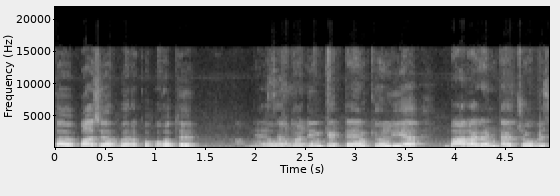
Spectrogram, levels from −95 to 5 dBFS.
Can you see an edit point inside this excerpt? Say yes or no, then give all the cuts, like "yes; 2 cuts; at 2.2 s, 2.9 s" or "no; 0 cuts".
yes; 1 cut; at 2.2 s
